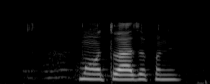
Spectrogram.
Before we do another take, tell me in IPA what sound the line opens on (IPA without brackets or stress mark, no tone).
m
